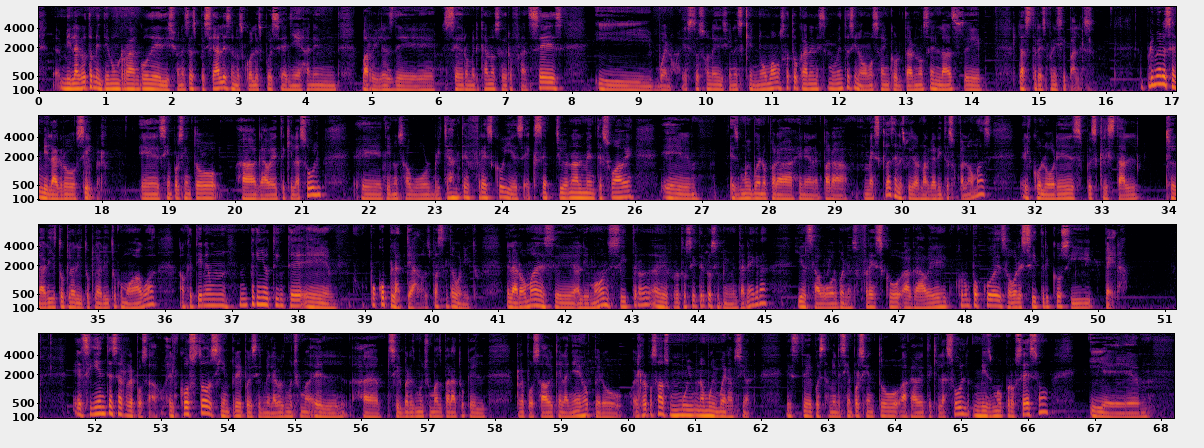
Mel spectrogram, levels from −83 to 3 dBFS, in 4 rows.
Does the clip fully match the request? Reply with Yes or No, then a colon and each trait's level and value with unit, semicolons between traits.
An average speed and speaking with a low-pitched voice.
Yes: average, 160 wpm; low, 120 Hz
